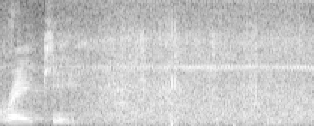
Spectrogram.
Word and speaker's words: Reiki: And I'm going to start off by giving you a little bit of information about Reiki. Reiki is spelled R-E-I-K-I.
